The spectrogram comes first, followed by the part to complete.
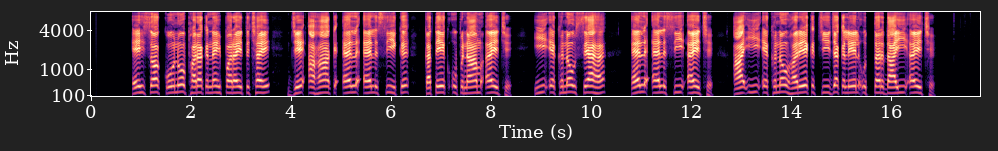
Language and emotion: Maithili, neutral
